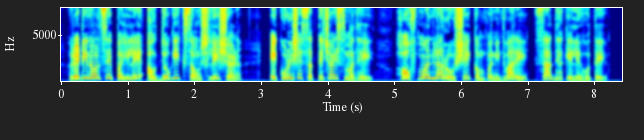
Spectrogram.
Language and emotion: Marathi, neutral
